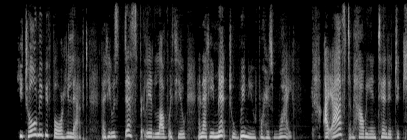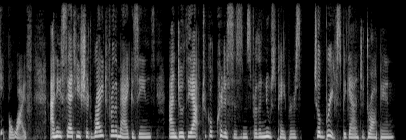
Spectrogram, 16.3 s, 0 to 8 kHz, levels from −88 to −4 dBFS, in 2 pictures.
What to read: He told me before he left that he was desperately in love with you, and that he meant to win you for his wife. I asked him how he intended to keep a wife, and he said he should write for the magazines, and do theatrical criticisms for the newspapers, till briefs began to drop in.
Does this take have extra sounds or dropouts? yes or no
no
